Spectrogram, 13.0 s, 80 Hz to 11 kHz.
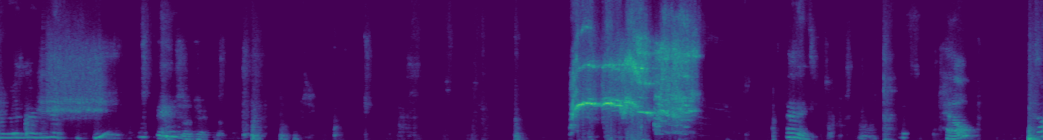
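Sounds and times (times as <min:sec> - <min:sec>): child screaming: 0:07.1 - 0:08.8.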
